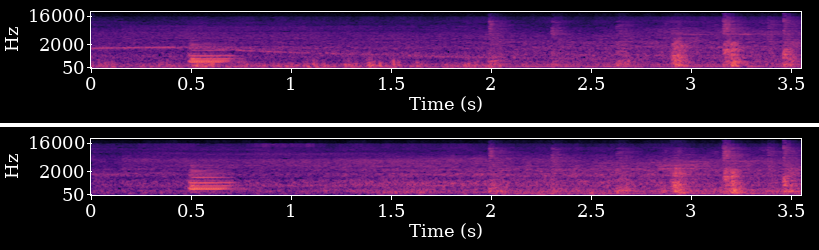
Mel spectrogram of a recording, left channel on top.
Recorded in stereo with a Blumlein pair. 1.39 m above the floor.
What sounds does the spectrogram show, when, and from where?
0.5 s a piano: 15° right, 4.5 m
2.0 s running footsteps: straight ahead, 4.5 m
